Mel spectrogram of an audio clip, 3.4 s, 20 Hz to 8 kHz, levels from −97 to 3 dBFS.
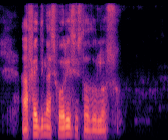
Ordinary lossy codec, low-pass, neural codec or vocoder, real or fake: AAC, 48 kbps; 7.2 kHz; codec, 24 kHz, 3.1 kbps, DualCodec; fake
